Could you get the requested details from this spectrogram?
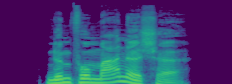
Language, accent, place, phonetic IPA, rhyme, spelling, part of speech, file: German, Germany, Berlin, [nʏmfoˈmaːnɪʃə], -aːnɪʃə, nymphomanische, adjective, De-nymphomanische.ogg
- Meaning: inflection of nymphomanisch: 1. strong/mixed nominative/accusative feminine singular 2. strong nominative/accusative plural 3. weak nominative all-gender singular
